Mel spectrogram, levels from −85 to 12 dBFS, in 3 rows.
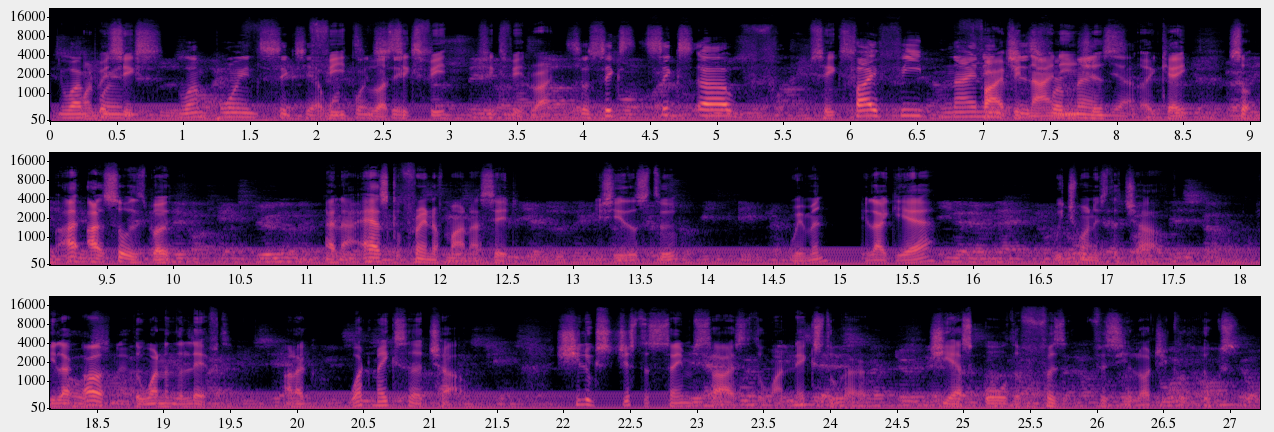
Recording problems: voice in the background; loud; throughout; 9 dB below the speech
electrical hum; noticeable; throughout; 50 Hz, 20 dB below the speech

